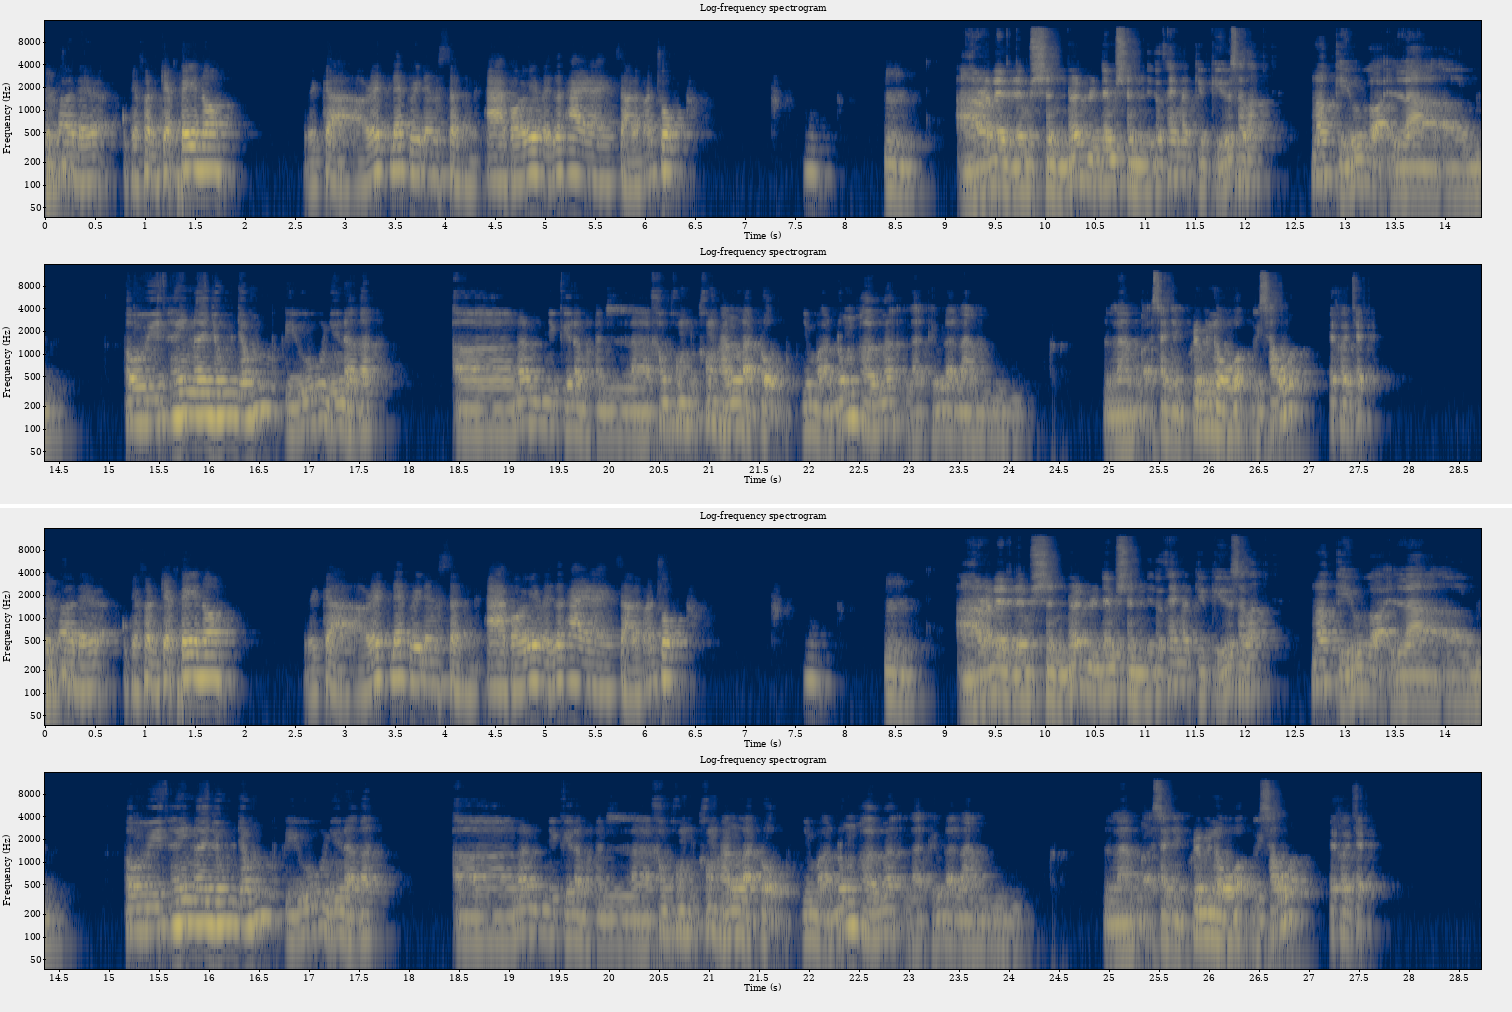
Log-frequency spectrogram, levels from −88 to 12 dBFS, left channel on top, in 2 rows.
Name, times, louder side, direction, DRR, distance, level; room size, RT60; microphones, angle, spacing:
voice 1, 0.0-1.8 2.6-6.5 7.6-7.8, left 1 dB, 20° left, 5 dB, 3.8 m, -23 dB
voice 2, 8.4-8.7 9.1-12.2 12.7-14.5 15.2-17.7 18.4-24.1 24.9-26.9 27.2-27.5, left 2 dB, 45° left, 3 dB, 6.0 m, -25 dB
26.5 x 13.5 x 3.5 m, 0.41 s
head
